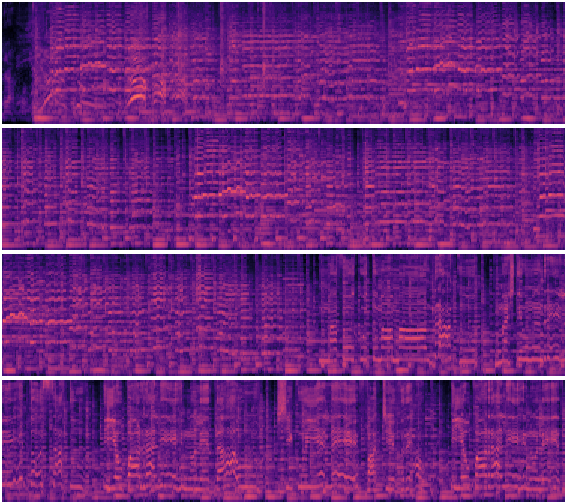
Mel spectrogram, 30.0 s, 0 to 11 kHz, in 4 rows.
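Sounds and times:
steady bass beat: 0:00.4 - 0:02.6
accordion: 0:00.4 - 0:30.0
violin melody: 0:00.4 - 0:30.0.

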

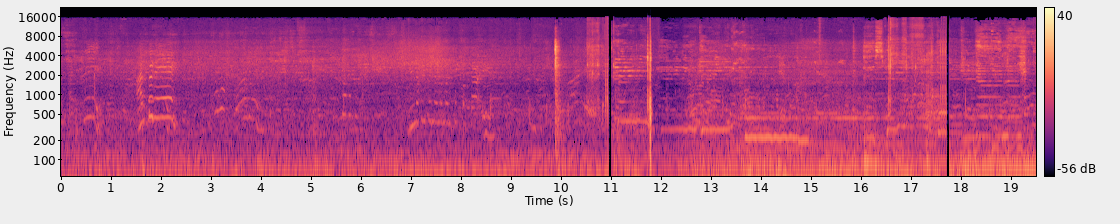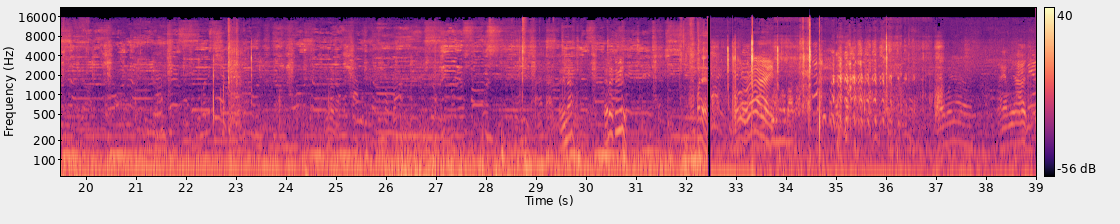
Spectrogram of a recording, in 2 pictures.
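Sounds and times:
background music with bass line: 0:11.0 - 0:32.4.

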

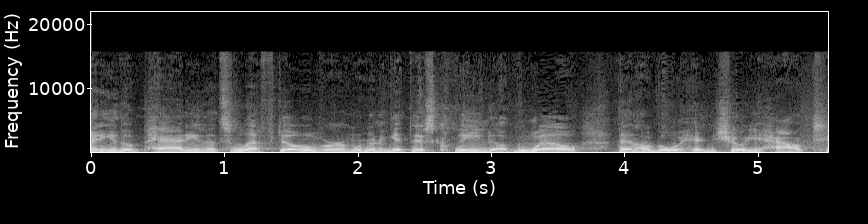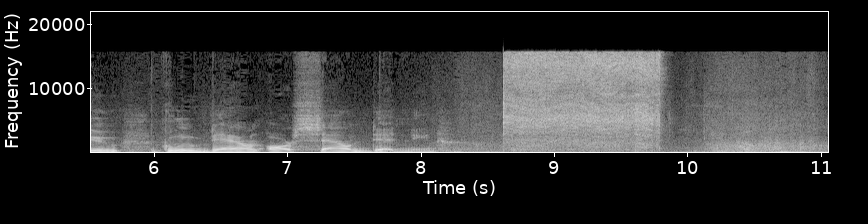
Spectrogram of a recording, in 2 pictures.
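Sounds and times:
aerosol spray can hissing: 0:08.6 - 0:09.9.

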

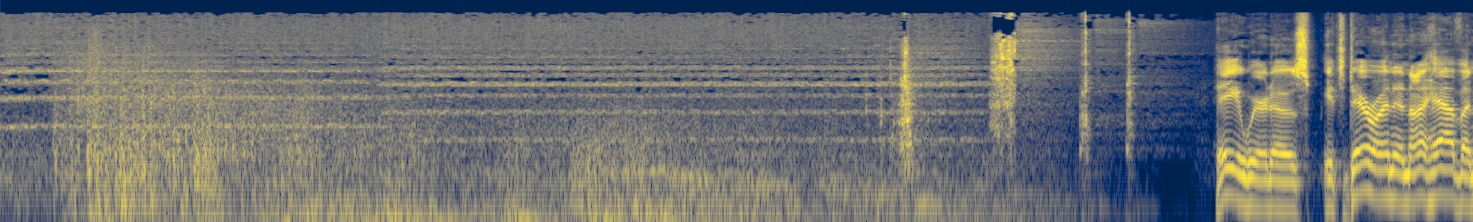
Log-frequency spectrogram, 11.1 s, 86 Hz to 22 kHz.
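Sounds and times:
music of steady held tones: 0:00.0 - 0:09.1
thunder crash rumbling: 0:00.3 - 0:07.4.

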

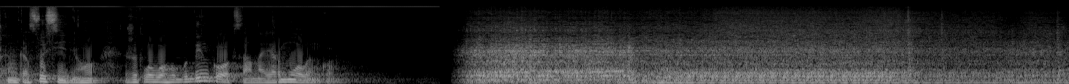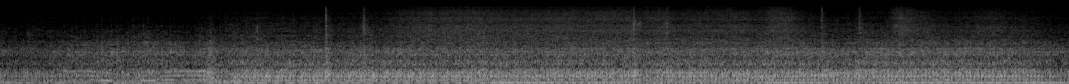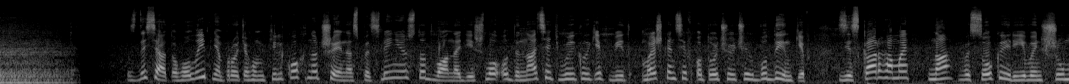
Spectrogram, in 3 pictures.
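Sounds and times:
diesel engine droning: 0:04.6 - 0:22.2.

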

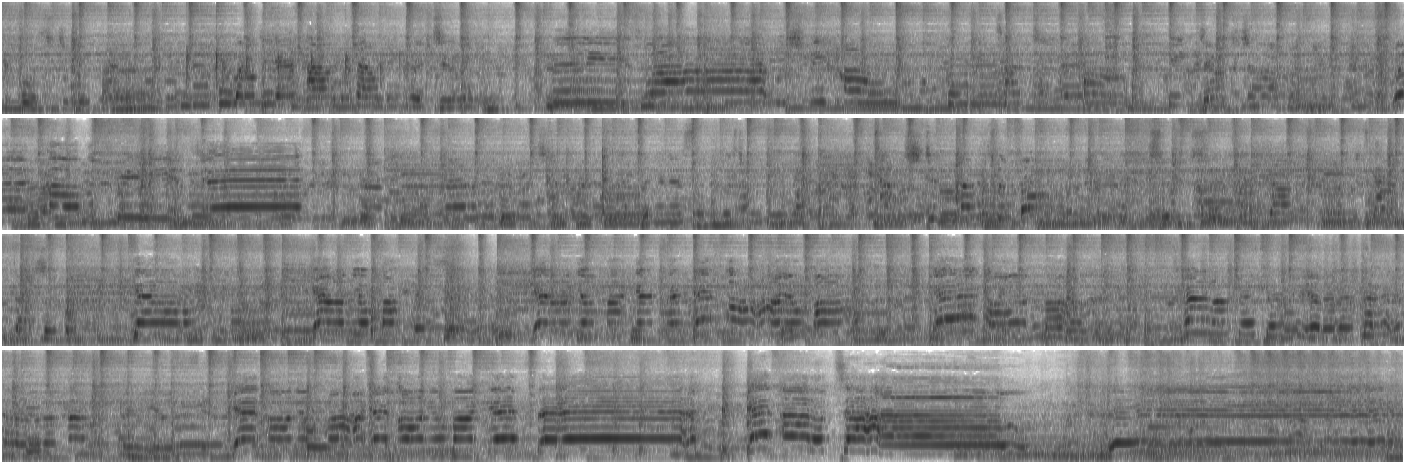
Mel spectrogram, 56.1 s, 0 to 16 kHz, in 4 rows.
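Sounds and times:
jazz band with drums and keyboard: 0:00.0 - 0:56.0
woman singing: 0:00.0 - 0:56.0.

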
